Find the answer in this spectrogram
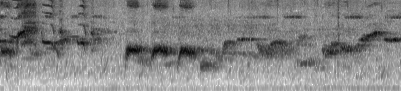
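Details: White-rumped shama song used to train or lure other shamas, with nature sounds and trickling water: varied whistled phrases, slurred notes and short squawky bursts.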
